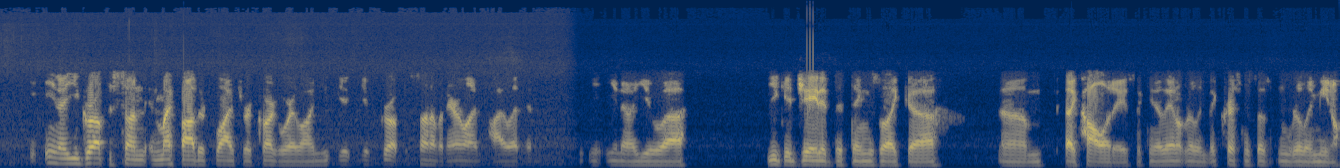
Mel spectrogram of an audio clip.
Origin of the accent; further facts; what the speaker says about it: Memphis, Tennessee, United States; I'm from Memphis, Tennessee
